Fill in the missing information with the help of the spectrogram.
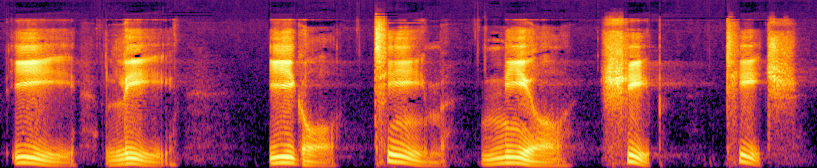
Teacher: the top vowel is made right near the hard pallet, right in that spot between the hard pallet and the front teeth.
